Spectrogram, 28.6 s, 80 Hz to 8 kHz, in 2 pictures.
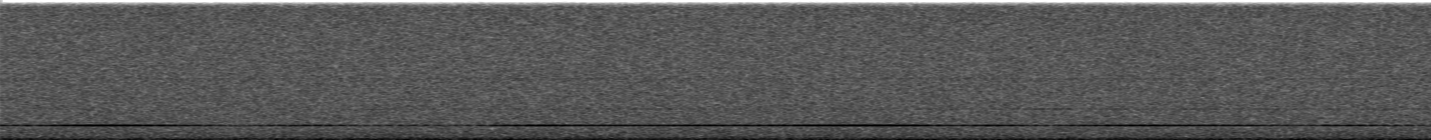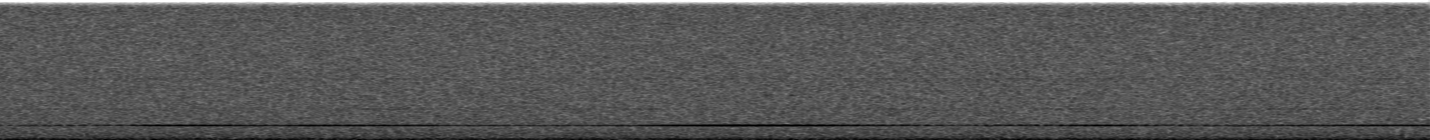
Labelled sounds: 15.7	16.0	vessel noise, 0.86 to 0.96 kHz

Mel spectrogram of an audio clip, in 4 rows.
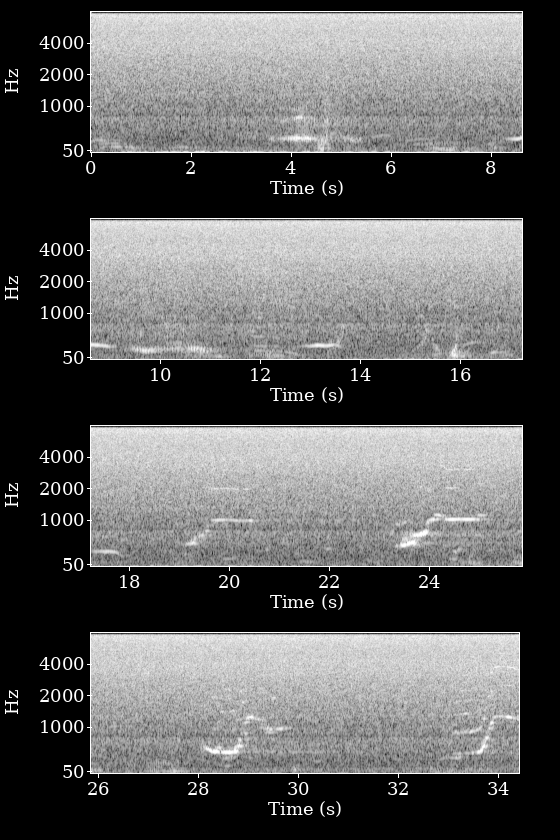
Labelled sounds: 19.6	20.0	humpback whale, 0.93 to 1.1 kHz
23.9	24.9	humpback whale, 0.80 to 3.4 kHz
28.9	29.3	humpback whale, 0.96 to 1.3 kHz
33.2	34.4	humpback whale, 0.86 to 3.8 kHz

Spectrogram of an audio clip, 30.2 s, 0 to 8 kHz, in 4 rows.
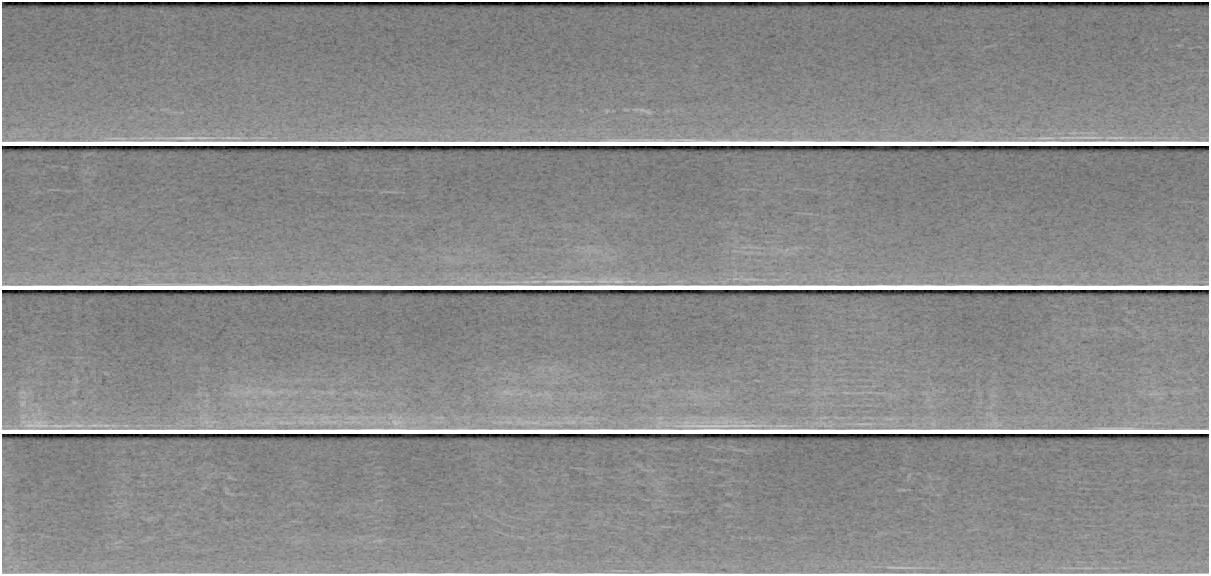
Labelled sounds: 20.3	20.6	Pacific white-sided dolphin, 2.0 to 2.2 kHz

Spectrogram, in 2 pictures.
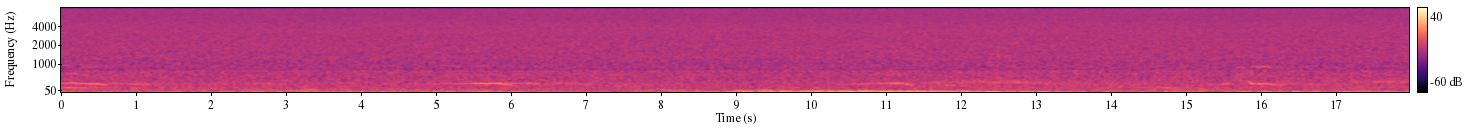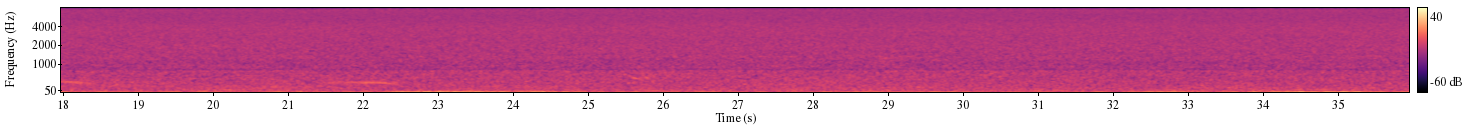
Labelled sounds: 15.9	16.2	humpback whale, 0.83 to 0.96 kHz

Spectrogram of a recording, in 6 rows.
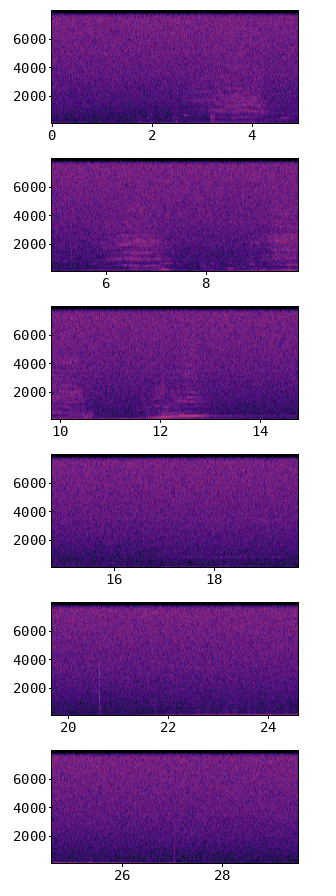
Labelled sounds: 3.4	4.1	humpback whale, 1.2 to 1.5 kHz
5.9	6.9	humpback whale, 0.83 to 2.3 kHz
9.2	9.5	humpback whale, 2.1 to 2.6 kHz
11.9	12.9	humpback whale, 1.2 to 2.3 kHz

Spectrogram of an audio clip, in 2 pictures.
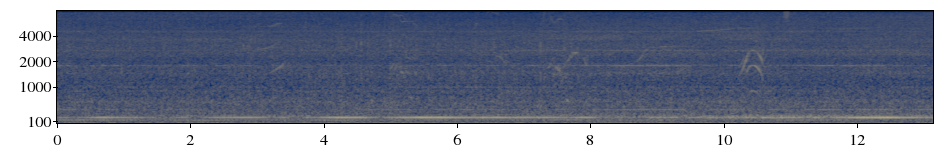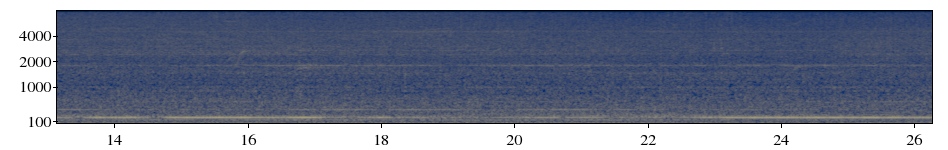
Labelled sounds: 7.3	7.9	killer whale, 0.64 to 3.3 kHz
9.6	10.7	killer whale, 0.90 to 5.0 kHz

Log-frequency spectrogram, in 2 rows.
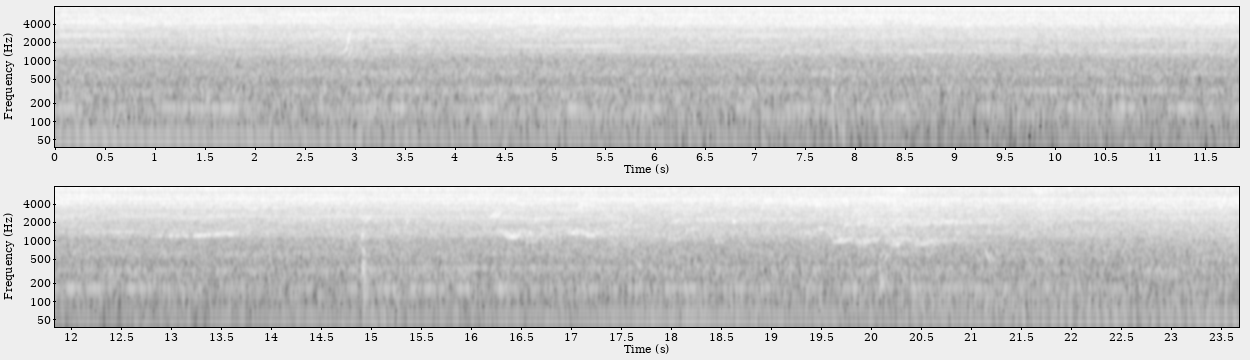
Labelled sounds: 16.1	16.7	killer whale, southern resident, 1.1 to 4.0 kHz

